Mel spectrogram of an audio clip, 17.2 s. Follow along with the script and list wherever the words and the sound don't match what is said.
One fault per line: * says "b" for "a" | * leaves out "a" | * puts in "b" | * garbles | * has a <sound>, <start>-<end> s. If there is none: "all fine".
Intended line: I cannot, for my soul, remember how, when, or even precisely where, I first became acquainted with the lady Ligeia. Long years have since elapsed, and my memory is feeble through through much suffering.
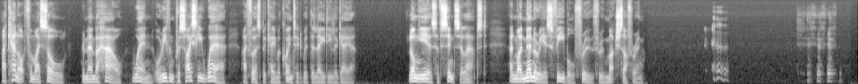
* has a throat clearing, 14.1-14.6 s
* has a laugh, 16.0-16.9 s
